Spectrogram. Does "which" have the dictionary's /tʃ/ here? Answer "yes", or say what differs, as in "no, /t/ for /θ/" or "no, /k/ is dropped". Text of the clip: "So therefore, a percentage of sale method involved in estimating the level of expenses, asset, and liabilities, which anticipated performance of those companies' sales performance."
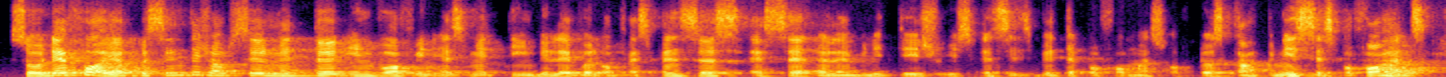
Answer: no, /s/ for /tʃ/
